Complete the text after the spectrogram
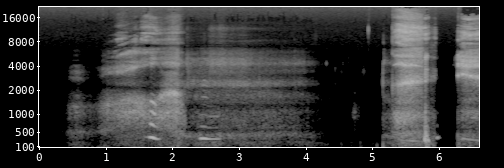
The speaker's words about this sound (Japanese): つられてあくびしちゃった。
